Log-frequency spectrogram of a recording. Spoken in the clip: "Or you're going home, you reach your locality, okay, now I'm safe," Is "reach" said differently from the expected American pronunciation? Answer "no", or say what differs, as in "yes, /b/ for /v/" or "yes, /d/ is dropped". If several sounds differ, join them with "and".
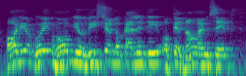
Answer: yes, /s/ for /tʃ/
